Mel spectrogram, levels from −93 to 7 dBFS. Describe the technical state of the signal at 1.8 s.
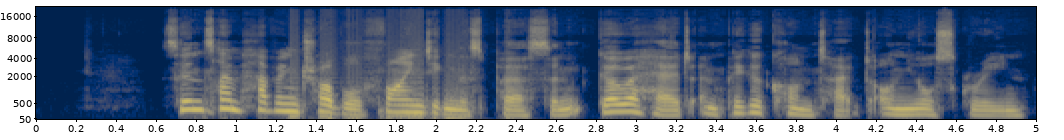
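At 1.8 s you're inside a filter restarted on every block, 1.27 to 2.39 s: each block starts from zero state, giving a level-tracking 345 Hz buzz that fits 128-sample blocks.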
